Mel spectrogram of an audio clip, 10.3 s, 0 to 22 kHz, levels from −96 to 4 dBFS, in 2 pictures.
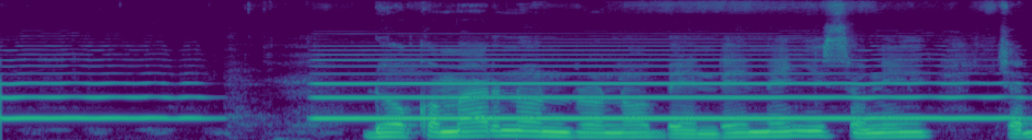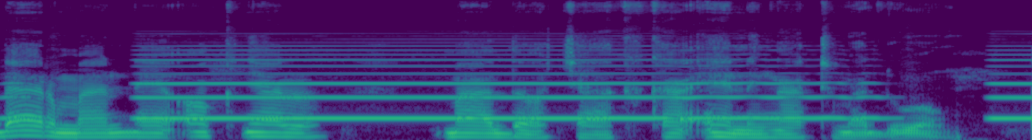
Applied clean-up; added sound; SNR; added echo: none; Wind instrument, woodwind instrument; 1 dB; none.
